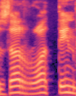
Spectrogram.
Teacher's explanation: गुन्ना नहीं करेंगे हम इस वजह से कि आगे हुरूफ़े हल्की है, तो ज़र्रतिन पढ़ेंगे, ज़र्रतिन नहीं पढ़ेंगे.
